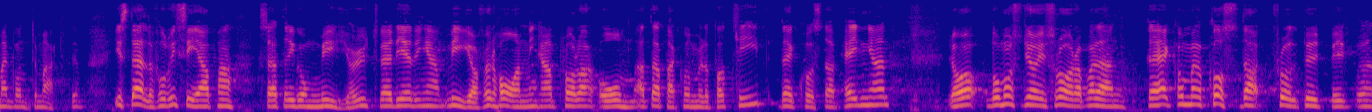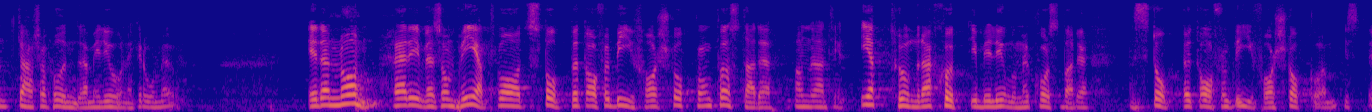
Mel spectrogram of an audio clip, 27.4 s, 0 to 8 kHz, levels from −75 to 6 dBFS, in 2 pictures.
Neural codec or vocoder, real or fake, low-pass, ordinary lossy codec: codec, 24 kHz, 0.9 kbps, WavTokenizer, medium speech release version 1; fake; 7.2 kHz; none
